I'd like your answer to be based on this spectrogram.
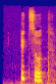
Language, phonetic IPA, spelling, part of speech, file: Russian, [pʲɪt͡s⁽ʲˈ⁾ot], пятьсот, numeral, Ru-пятьсот.ogg
- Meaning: five hundred (500)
